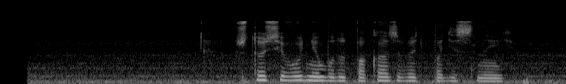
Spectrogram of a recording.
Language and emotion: Russian, neutral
